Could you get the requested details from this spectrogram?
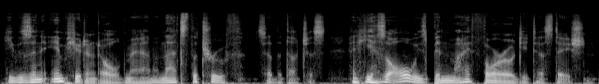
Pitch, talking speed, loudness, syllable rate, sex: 90 Hz, 200 wpm, -18 LUFS, 5.2 syllables/s, male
